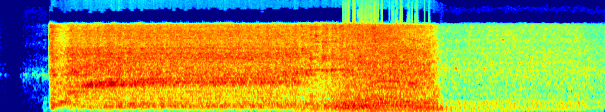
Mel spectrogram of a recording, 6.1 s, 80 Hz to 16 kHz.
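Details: John Deere LA145 riding mower, 40 cubic inch engine, sat outside all winter, just serviced with fresh oil and filters: quick crank catches at once, revs briefly, then settles to a steady even run; starts cleanly.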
